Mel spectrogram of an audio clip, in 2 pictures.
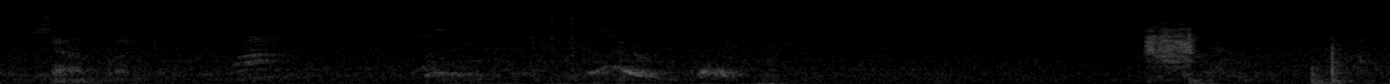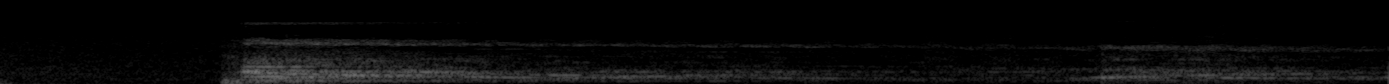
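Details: A recorded seal, played during an Alaska lecture on the ocean just before walrus sounds, gives long underwater calls with slowly descending tones, heard after a stretch of speech.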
